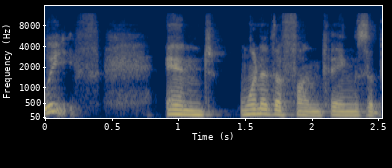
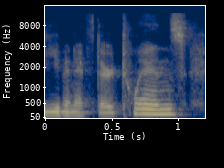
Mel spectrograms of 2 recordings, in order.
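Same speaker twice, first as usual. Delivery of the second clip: plain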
